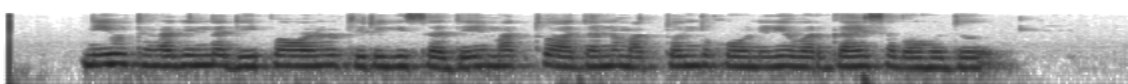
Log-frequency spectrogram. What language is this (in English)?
Kannada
